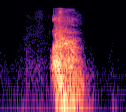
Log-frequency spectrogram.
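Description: A single sharp sneeze bursts out close to the microphone, brief and loud against near silence.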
